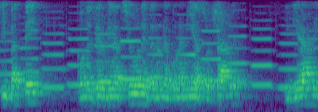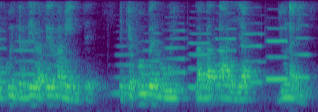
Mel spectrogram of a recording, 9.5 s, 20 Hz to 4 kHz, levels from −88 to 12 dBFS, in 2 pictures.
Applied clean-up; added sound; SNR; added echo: none; Wind instrument, woodwind instrument; 9 dB; reverberation time 0.6 s.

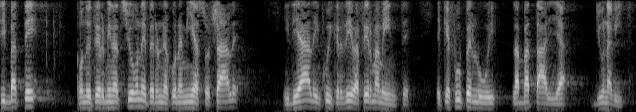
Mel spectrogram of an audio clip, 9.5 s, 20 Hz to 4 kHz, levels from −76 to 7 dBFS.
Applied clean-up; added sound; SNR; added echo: none; none; none; none.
